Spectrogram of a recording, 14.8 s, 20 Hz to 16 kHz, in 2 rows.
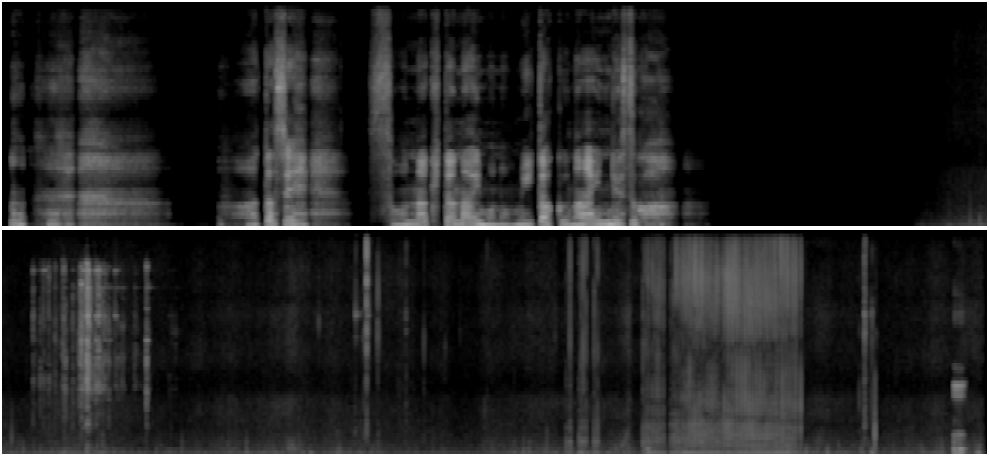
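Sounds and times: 
speech: 0.2 - 0.9, 1.8 - 5.2
belt buckle clinking as it is undone: 7.4 - 8.9, 9.7 - 11.0, 11.6 - 14.1
trouser zipper being pulled down: 9.4 - 14.7.

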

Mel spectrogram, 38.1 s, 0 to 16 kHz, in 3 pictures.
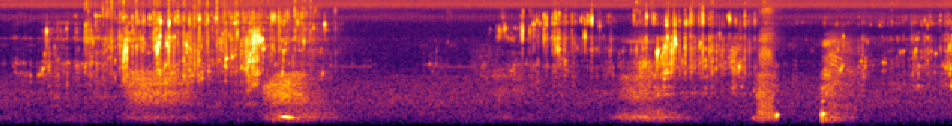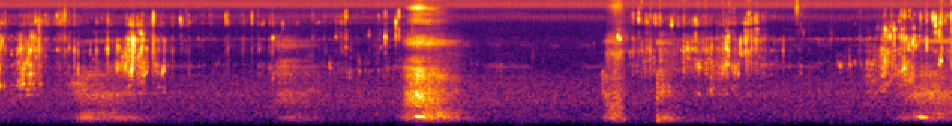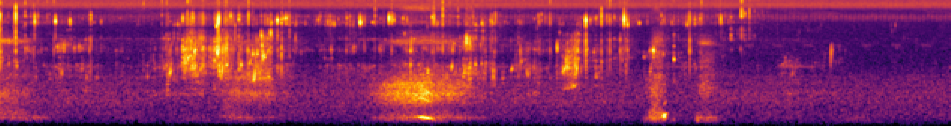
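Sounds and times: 
carbonated bubbles fizzing and popping: 0.0 - 4.5, 6.4 - 10.4, 11.0 - 18.5, 20.8 - 35.4
wet drips and trickles: 0.0 - 4.6, 6.3 - 10.4, 11.0 - 18.2, 20.8 - 35.5.

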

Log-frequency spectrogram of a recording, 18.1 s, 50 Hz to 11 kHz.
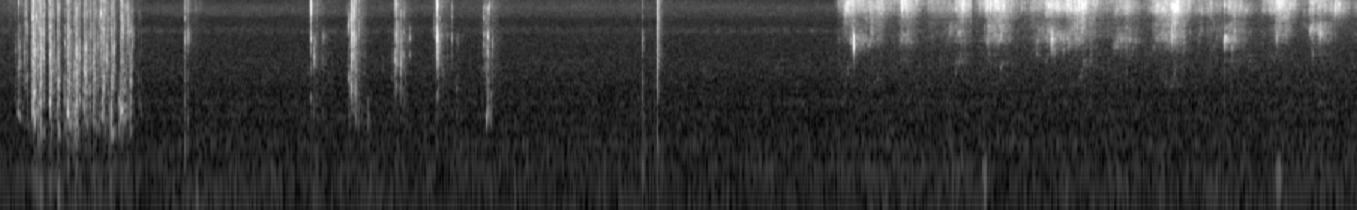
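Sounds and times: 
lotion and anti-itch ointment being rubbed on: 0.2 - 1.9, 4.2 - 6.6, 11.2 - 18.0
right ear being picked with a bamboo ear pick: 11.3 - 18.0.

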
